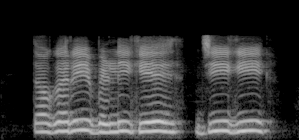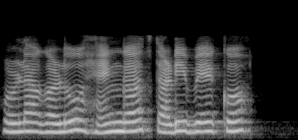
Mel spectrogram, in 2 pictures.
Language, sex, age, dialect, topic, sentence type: Kannada, female, 18-24, Northeastern, agriculture, question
